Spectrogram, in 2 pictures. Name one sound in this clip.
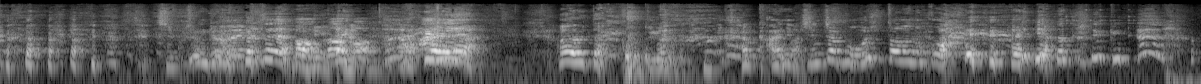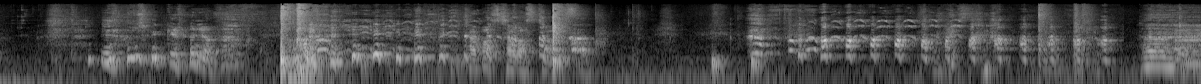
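Several men laugh loudly together close by.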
